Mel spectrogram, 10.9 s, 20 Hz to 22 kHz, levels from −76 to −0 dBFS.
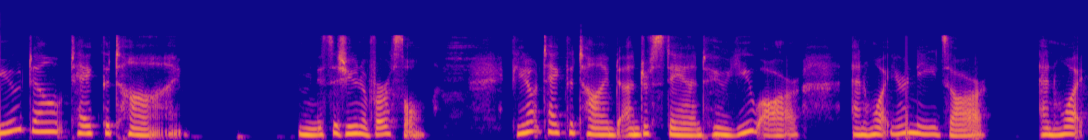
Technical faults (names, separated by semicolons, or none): packet loss on an ADPCM call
